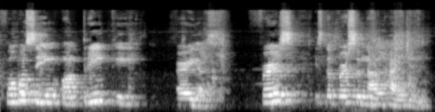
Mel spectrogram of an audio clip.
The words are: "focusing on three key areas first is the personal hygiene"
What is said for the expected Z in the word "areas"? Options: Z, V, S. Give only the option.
S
